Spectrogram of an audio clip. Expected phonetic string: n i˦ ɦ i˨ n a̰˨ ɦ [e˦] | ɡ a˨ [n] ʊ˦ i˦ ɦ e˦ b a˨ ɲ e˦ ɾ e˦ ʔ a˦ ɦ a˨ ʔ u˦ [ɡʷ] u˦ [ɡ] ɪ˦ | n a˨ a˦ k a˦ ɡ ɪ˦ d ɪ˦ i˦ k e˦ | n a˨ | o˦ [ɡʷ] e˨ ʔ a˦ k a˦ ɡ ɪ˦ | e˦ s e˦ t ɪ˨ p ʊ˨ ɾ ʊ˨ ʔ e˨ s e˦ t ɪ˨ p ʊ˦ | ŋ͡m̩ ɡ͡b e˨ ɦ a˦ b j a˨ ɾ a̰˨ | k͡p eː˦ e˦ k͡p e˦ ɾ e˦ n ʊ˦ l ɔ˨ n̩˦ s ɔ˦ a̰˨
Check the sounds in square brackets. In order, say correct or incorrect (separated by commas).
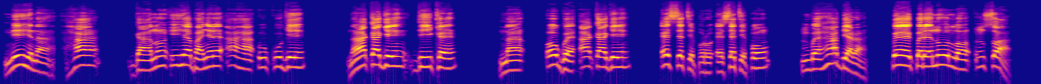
incorrect, correct, incorrect, correct, correct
